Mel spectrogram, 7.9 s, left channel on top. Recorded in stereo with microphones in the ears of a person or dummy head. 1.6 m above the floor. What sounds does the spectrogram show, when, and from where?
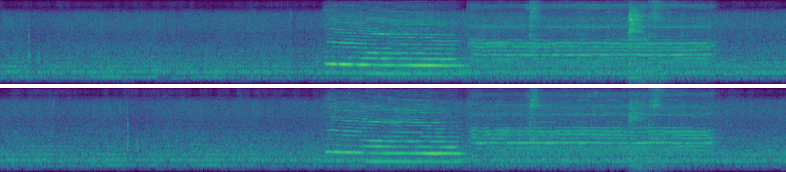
3.2 s a shout: 25° left (ahead or behind), 3.5 m; by 4.6 s 30° left (ahead or behind), 4.5 m
4.7 s singing: 10° left (ahead or behind), 6 m
6.3 s whispering: 40° left (ahead or behind), 2 m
